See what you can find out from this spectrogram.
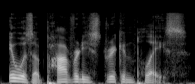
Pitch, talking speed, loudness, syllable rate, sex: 110 Hz, 185 wpm, -21 LUFS, 5.8 syllables/s, male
